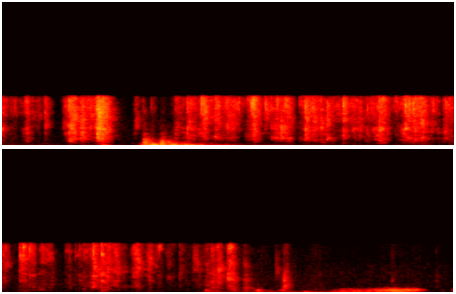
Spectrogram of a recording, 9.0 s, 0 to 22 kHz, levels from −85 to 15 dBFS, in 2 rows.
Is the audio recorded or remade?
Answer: recorded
